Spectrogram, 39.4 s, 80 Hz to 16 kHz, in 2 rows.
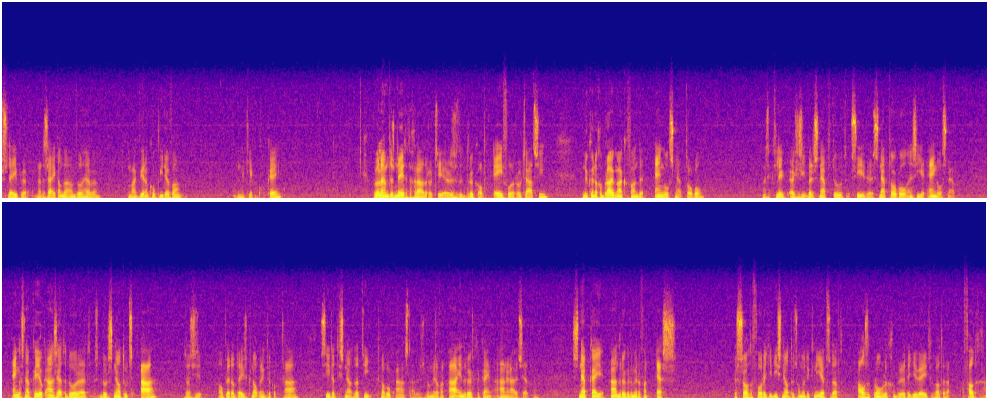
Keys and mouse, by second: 4.4 click, 5.2 alt+middle click, 6.6 alt+middle click, 9.7 e, 25.3 a, 28.4 a, 33.4 s.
